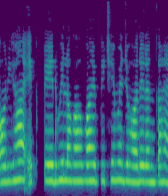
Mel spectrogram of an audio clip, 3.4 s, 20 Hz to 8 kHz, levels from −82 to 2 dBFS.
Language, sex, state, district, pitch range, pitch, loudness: Hindi, female, Haryana, Charkhi Dadri, 240-260 Hz, 255 Hz, -16 LUFS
